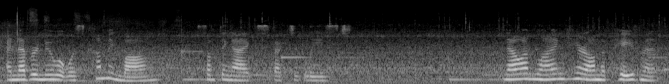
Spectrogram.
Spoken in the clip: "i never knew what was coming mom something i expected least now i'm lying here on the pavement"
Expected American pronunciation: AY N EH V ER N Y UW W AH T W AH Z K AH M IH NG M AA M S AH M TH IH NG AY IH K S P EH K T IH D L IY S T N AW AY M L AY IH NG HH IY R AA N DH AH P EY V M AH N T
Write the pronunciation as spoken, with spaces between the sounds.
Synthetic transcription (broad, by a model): AY N EH V ER N Y UW W AH T W AH Z K AH M IH NG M AA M S AH M TH IH NG AY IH K S P EH K T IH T L IY S T N AW AY M L AY IH NG HH IY R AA N DH AH P EY V M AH N T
